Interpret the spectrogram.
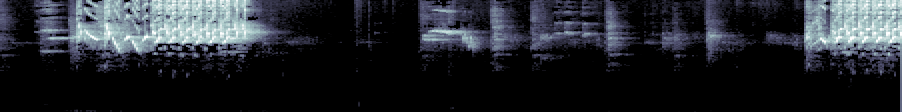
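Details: Yellow-faced siskin (pintassilgo do nordeste) in melodious song: a rapid, dense twittering burst of high warbled notes lasting about two seconds, a quieter stretch of scattered chirps, then another fast twittering phrase.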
